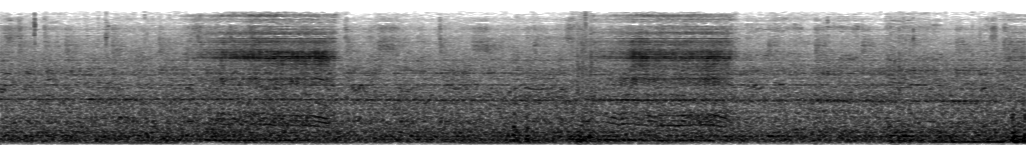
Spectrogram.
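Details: Snoring: two slow, rough, noisy breathing intakes over about ten seconds against steady background noise.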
